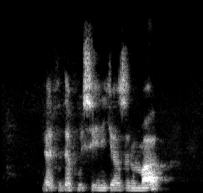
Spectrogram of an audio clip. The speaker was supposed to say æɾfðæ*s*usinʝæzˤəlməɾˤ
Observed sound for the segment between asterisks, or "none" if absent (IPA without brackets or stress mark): f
